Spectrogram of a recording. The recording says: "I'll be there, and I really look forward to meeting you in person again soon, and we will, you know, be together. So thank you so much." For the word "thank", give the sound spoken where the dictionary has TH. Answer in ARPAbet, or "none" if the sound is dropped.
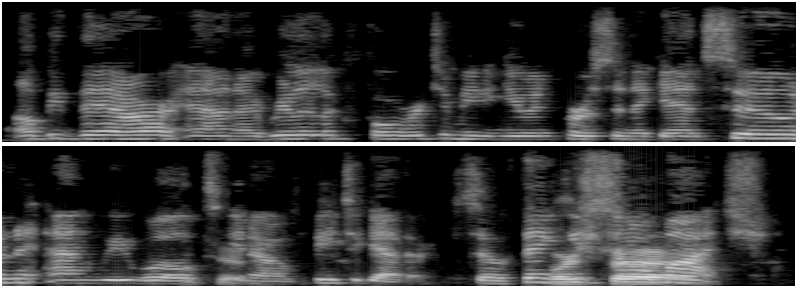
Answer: TH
